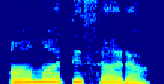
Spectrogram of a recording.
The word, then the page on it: ಆಮಾತಿಸಾರ: Kannada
